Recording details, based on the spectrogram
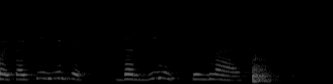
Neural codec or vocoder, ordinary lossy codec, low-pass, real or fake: none; MP3, 16 kbps; 3.6 kHz; real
